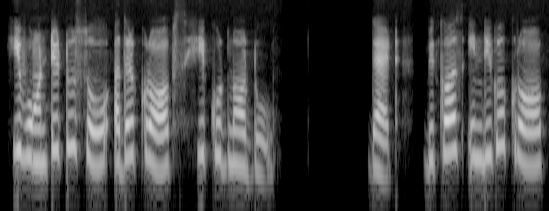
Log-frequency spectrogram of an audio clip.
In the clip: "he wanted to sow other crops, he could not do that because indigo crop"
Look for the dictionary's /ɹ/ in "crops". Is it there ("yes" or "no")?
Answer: yes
